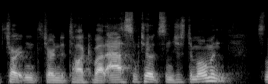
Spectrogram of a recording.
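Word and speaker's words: asymptote: heard of intercepts but ASM tootes not the p is silent like in pterodactyl it's not an ASM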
